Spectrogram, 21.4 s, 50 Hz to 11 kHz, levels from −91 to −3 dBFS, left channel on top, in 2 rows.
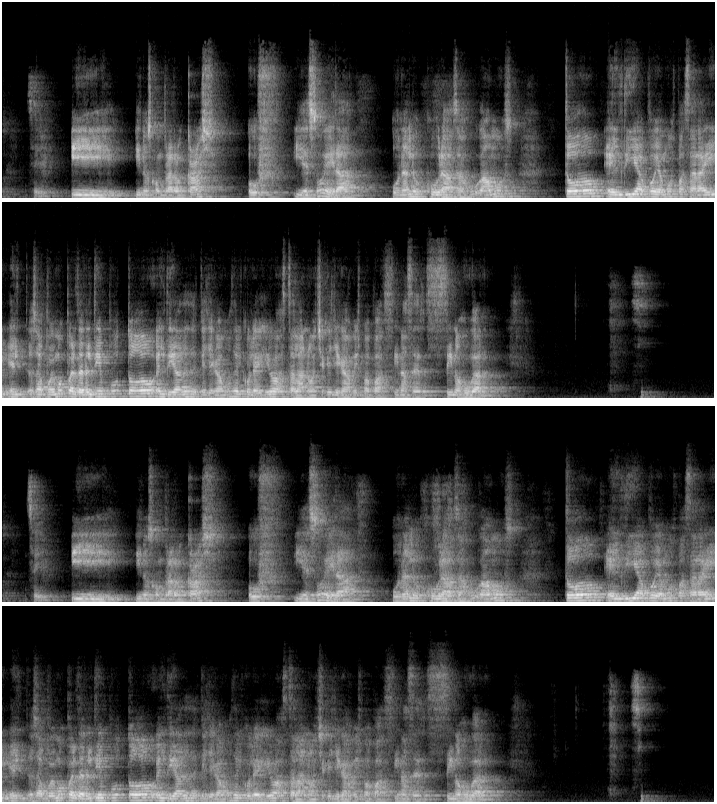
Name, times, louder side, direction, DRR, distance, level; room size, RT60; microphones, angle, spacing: voice 1, 1.0-1.7 2.0-3.2 3.7-5.3 5.9-8.0 8.4-18.0, left 2 dB, 60° left, 6 dB, 1.1 m, -21 dB
voice 2, 6.5-6.9 19.8-20.3, right 1 dB, 50° right, 5 dB, 1.2 m, -35 dB
13.0 x 8.0 x 3.9 m, 1.0 s
head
